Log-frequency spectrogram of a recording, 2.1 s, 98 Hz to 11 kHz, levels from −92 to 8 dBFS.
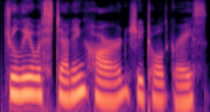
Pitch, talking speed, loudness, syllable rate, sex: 190 Hz, 200 wpm, -17 LUFS, 4.8 syllables/s, female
